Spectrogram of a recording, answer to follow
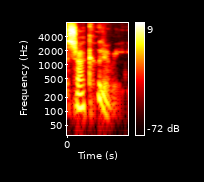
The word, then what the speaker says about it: charcuterie: to pronounce charcuterie uh practice by saying shark coochie real fast five times okay whatever slow it down slow it down add a syllable and it's sharp it becomes charcuterie soccutery yeah charcuterie damn minorities other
